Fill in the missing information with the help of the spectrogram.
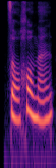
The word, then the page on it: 走后门: zǒu hòu mén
